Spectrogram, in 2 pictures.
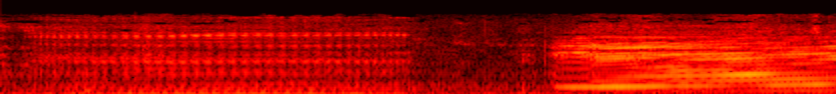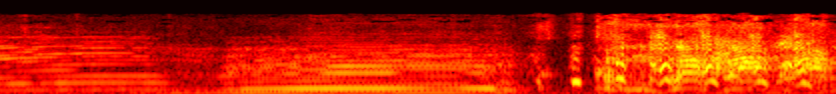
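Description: A cow mooing in long drawn calls, answered between them by a bowed violin note that slides slowly upward. About seven seconds in, loud laughter breaks out.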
